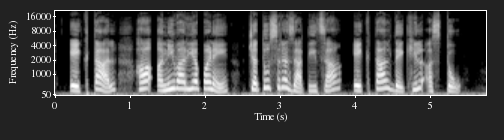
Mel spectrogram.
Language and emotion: Marathi, neutral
